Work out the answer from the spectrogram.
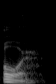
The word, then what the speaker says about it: Ur: But he was from Ur. You pronounce it Ur, Or not your, like, Ur.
